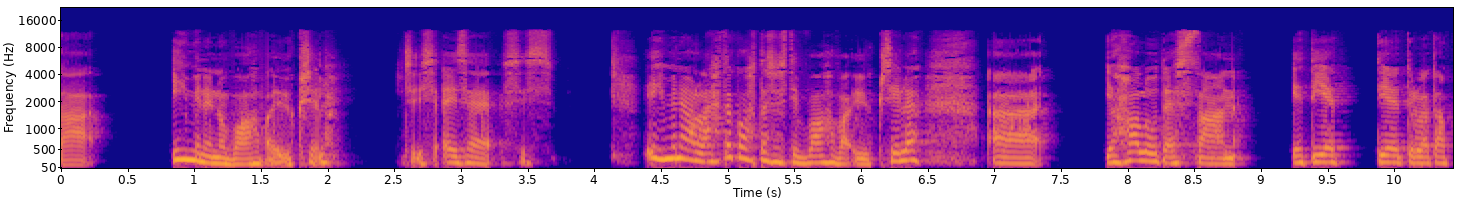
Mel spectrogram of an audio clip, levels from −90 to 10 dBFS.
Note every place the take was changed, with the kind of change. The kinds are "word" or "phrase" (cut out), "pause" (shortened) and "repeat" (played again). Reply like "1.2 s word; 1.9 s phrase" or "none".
none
